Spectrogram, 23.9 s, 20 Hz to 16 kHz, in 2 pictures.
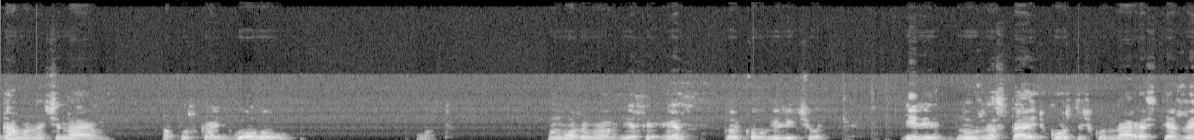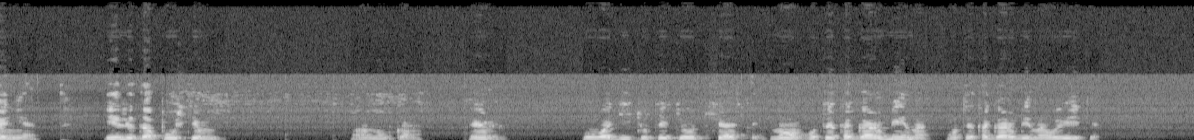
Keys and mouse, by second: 1.5 click, 2.8 s, 7.3 click, 8.7 ctrl+z, 14.8 click, 16.5 r, 19.3 click.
